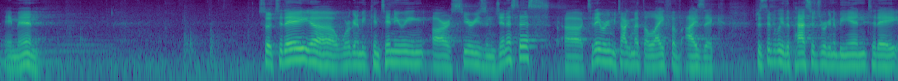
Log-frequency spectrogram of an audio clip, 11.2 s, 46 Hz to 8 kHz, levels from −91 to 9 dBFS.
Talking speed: 180 wpm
